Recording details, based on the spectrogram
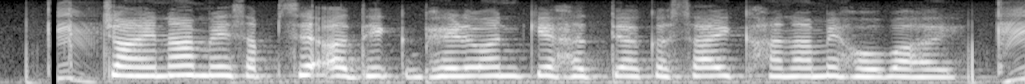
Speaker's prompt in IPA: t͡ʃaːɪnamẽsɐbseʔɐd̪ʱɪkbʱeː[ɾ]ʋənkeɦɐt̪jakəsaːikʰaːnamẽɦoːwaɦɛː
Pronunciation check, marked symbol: incorrect: ɽ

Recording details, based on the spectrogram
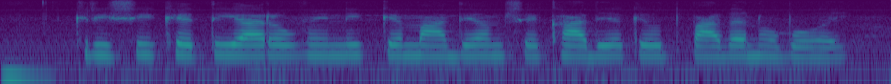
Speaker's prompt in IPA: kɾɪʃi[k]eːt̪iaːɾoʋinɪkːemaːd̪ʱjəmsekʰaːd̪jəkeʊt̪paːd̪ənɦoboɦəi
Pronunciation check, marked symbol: incorrect: kʰ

